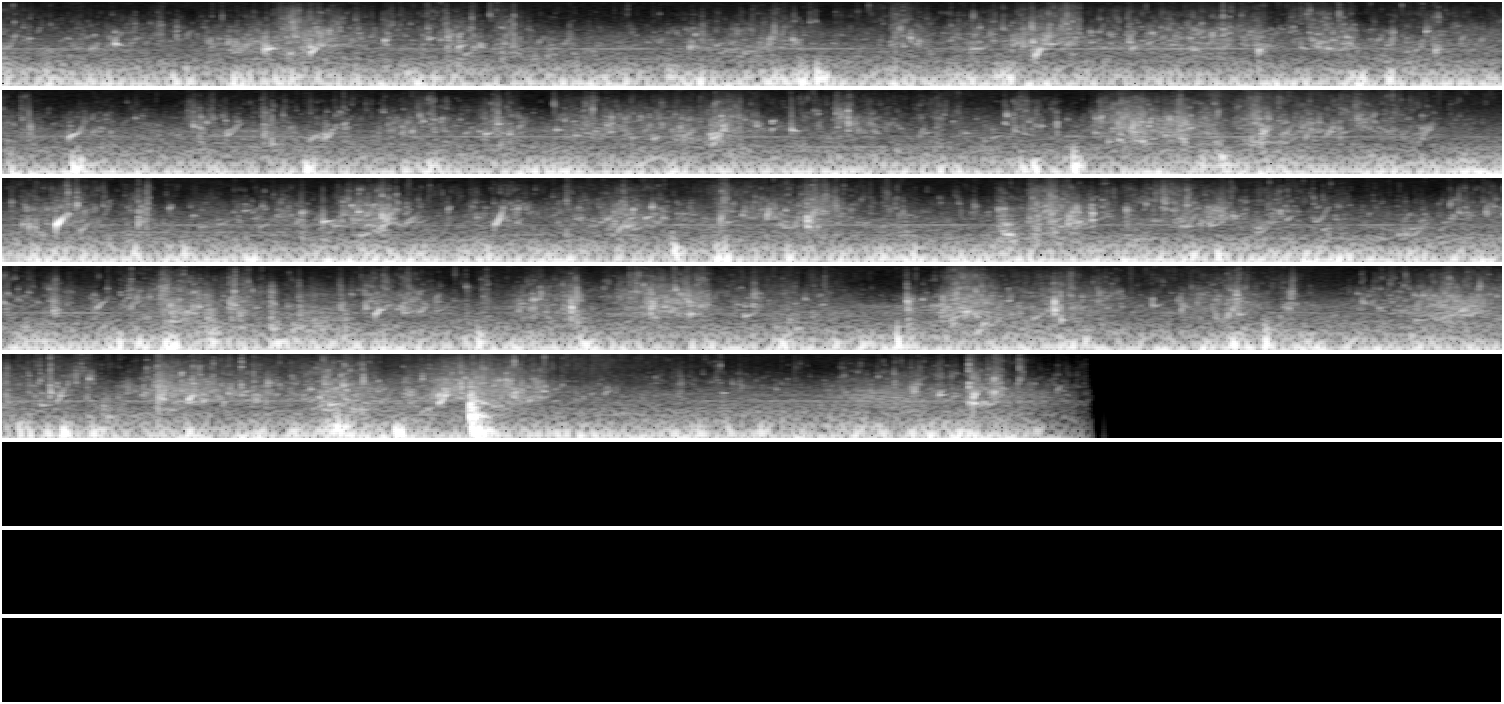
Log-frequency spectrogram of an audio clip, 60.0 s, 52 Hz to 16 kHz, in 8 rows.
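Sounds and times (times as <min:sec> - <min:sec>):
water splashing around kayak: 0:12.4 - 0:35.2.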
